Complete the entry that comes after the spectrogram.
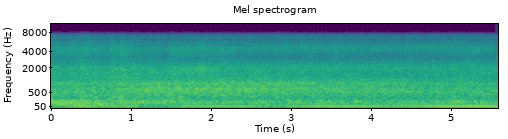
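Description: Miami-Dade Metrorail train running, heard from inside the car: a steady, deep, even running noise with no breaks.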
